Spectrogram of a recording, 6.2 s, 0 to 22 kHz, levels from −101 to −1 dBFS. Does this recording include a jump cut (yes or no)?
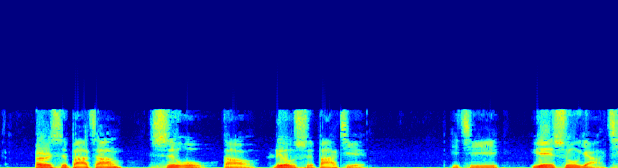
yes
